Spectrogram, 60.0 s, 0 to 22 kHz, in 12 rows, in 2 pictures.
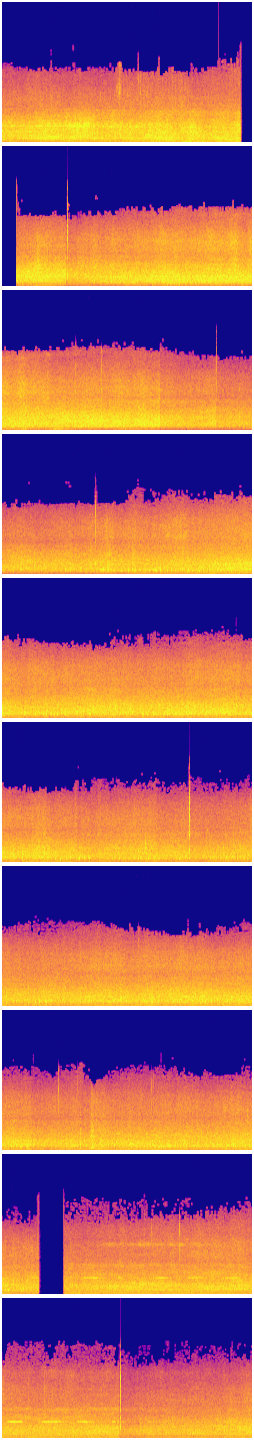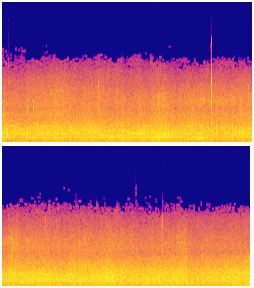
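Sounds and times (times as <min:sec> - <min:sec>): engine roar: 0:00.0 - 0:59.9
short high beeps: 0:41.6 - 0:47.5.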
